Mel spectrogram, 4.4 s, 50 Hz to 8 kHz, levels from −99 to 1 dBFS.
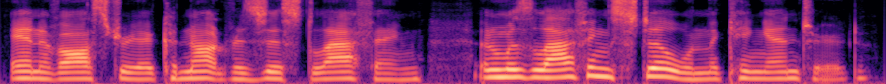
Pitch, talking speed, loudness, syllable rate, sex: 190 Hz, 205 wpm, -18 LUFS, 5.5 syllables/s, female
